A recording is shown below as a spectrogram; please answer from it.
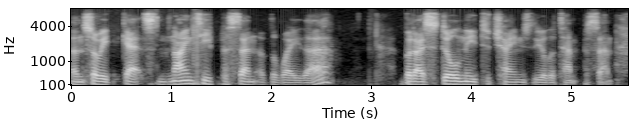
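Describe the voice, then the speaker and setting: Fairly even intonation from a man with a fairly low pitch. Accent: English. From England. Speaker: tech leadership coach. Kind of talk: casual chat.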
